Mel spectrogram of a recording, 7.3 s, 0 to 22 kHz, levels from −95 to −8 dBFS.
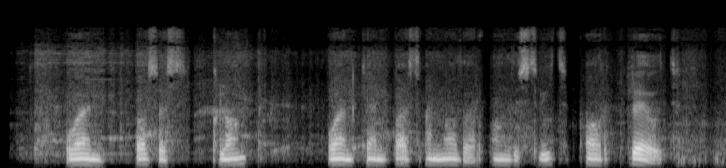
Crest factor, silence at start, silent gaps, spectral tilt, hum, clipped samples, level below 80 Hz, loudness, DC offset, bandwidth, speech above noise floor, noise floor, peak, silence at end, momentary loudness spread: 20 dB; 0.35 s; none; -6 dB/octave; none; under 0.1%; -74 dBFS; -30 LUFS; under 0.1%; 11 kHz; 28 dB; -57 dBFS; -10 dBFS; 0.1 s; 16 LU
